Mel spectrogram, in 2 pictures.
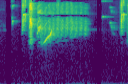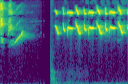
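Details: Tit making two harsh buzzy bursts, each ending in a rising note, then a fast, even series of thin, high, metallic notes.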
